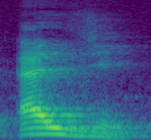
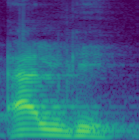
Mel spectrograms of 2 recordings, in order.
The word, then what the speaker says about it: algae: इसकी स्पेलिंग है ALGAE और इसके दो उच्चारण है। इसका जो एकदम लोकप्रिय, जो पॉपुलर उच्चारण है वो है एलजी, और जो दूसरा उच्चारण है वो है एल्गी, जो थोड़ा सा कम यूज़ करते हैं लोग। जो भी यूज़ करें, कम करें, ज़्यादा करें, उससे कोई फर्क नहीं पड़ता। दोनों उच्चारण है, दोनों सही है, दोनों में से कोई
